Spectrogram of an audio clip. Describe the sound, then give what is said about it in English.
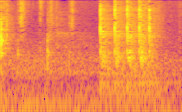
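Lid set on a cooking pot of spinach: a few light, faint clinks, then a quick cluster of metallic clatters and taps as it settles. “All right, putting the lid on, and I'm going to keep that on super low, just enough to cook the spinach.”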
